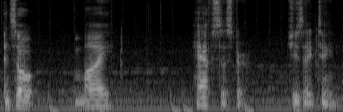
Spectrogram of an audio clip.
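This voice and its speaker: A man's voice: lowish voice, animated, drawn-out words, a bit bright, soft background music. A man telling stories on a podcast in a rambling, conversational way, acting out the dialogue he quotes. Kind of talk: casual podcast storytelling.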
